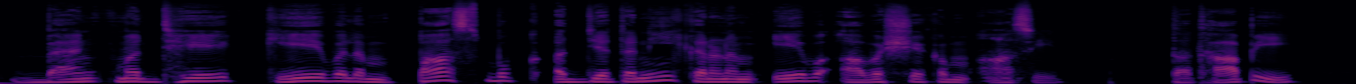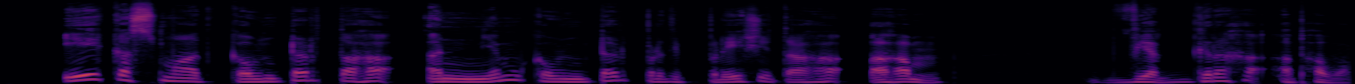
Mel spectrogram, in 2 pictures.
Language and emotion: Sanskrit, sad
